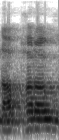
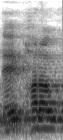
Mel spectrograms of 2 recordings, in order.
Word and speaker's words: Napa: 발음을 하느냐고 좀 물어봤어요 어떤 사람은 나 파라고 그러고 어떤 사람은 내 파라고 그러는데 뭐 미국 사람들은네 파라고 부르는 거 같다 그러고 한국 사람들은 나 파라고 부르는 것 같다 저 한국 사람이라 나파가죽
